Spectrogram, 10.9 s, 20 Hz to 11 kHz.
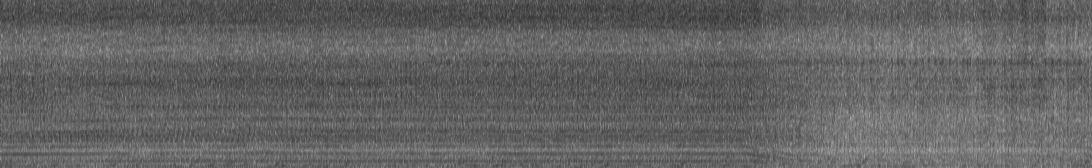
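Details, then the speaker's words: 2007 Mercury (Tohatsu) 8hp four-stroke outboard with a new aftermarket carburetor: starts at a fast high idle, then bogs and nearly stalls twice when the throttle shaft is worked, from a vacuum leak in the throttle shaft. "So as you see, it kills it, and that's what happens when you have a vacuum leak in your throttle shaft."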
